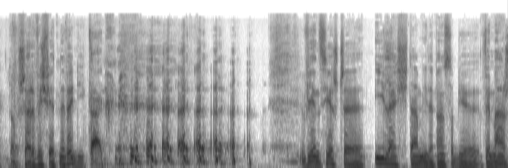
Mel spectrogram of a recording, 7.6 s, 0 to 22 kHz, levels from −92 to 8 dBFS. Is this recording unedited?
yes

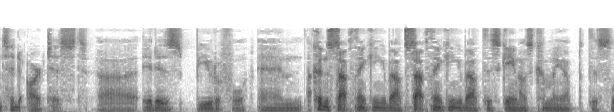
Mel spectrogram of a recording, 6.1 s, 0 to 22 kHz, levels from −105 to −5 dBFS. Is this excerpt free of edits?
no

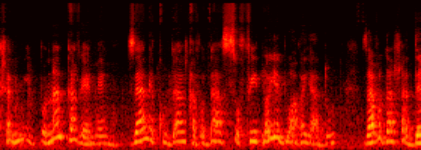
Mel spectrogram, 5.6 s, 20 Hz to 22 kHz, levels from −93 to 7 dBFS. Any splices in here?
yes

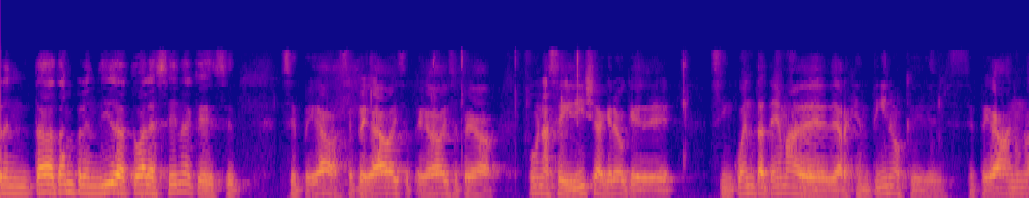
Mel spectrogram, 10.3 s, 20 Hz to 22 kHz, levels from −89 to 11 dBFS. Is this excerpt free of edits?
yes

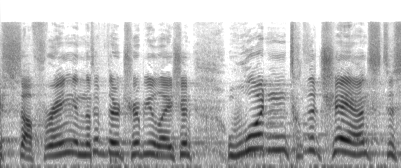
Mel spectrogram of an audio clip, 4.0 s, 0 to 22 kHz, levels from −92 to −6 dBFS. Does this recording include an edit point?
yes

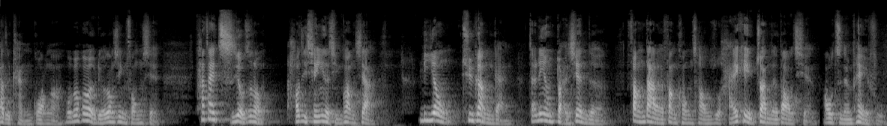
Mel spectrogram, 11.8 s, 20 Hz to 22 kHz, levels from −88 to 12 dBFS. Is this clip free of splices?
no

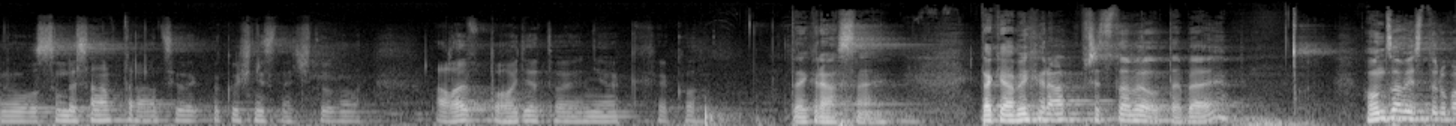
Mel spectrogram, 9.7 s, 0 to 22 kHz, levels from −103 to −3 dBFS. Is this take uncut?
yes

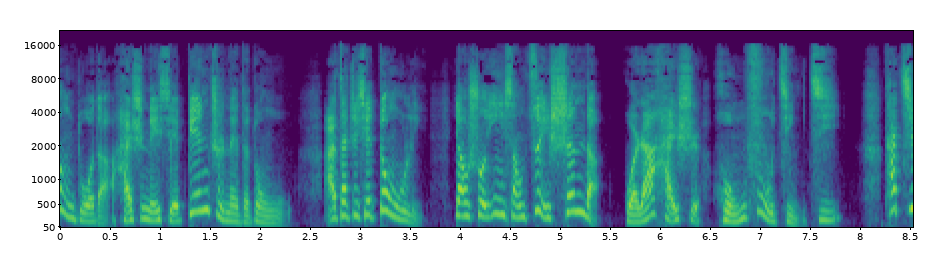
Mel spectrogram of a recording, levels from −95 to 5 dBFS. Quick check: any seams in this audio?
no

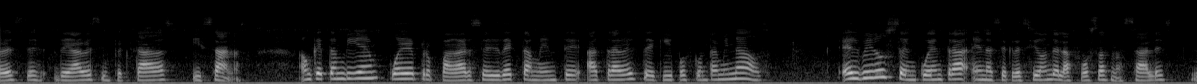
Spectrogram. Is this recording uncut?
yes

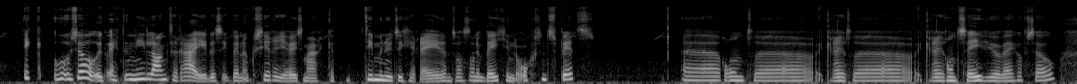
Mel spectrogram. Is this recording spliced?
yes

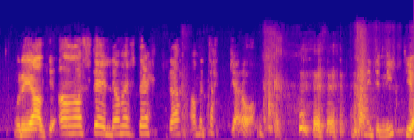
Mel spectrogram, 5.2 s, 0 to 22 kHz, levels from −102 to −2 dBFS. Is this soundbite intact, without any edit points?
yes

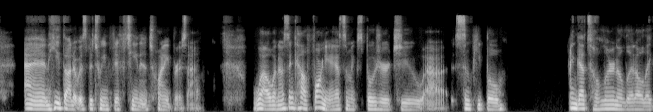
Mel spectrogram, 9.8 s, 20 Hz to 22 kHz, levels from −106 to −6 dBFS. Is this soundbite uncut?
yes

